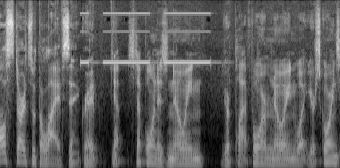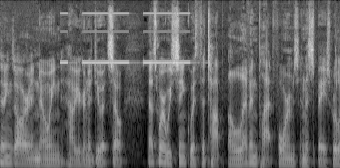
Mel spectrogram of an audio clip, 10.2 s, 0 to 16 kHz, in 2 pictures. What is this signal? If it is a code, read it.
Beep code, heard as a piezo beeper, played twice, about 3850 Hz, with room echo and speech in English. 1 short, 2 long.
